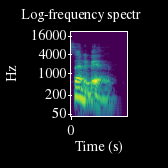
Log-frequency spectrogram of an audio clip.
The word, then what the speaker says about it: Saint-Hubert: You know, it's Saint-Hubert. It's French, so it's not actually pronounced St. Hubert, but I can understand St.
